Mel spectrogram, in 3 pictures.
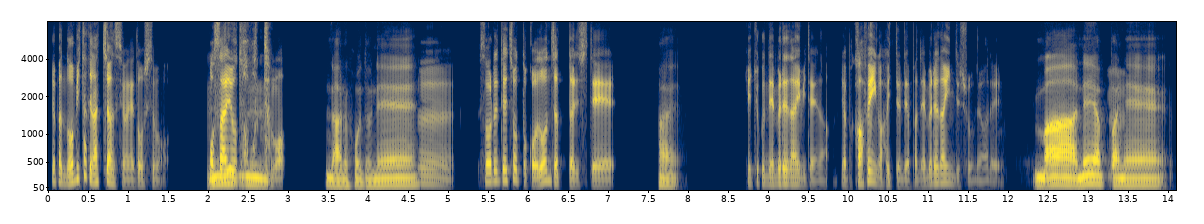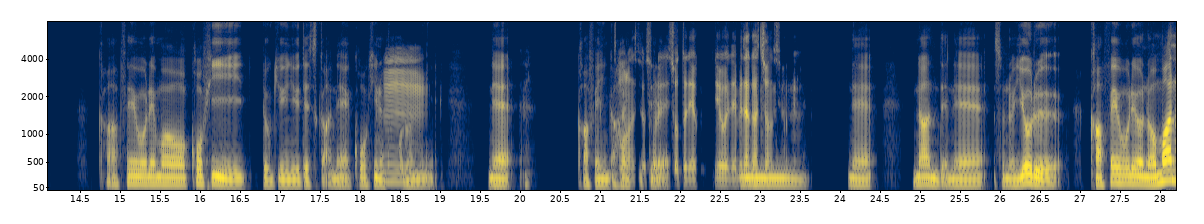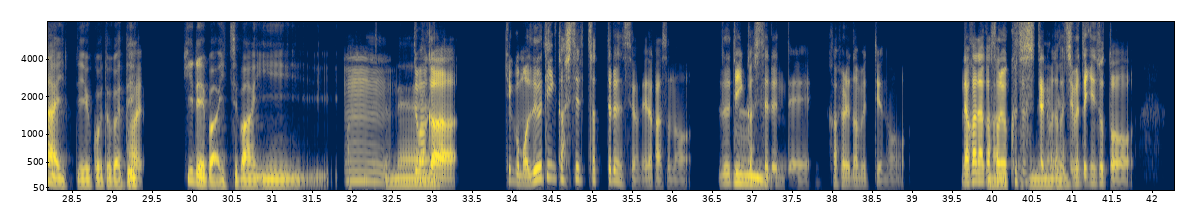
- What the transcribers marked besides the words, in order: none
- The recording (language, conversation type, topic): Japanese, advice, カフェインの摂取量を減らして上手に管理するにはどうすればよいですか？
